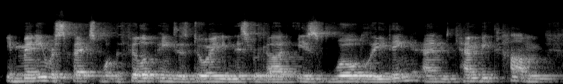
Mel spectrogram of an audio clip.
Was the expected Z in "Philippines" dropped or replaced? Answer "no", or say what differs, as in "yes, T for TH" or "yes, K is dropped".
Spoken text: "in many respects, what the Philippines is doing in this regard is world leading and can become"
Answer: no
